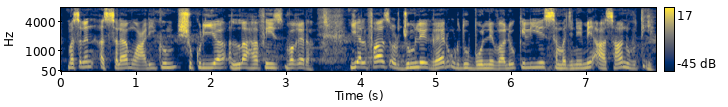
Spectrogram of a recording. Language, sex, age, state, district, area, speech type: Urdu, male, 18-30, Uttar Pradesh, Saharanpur, urban, spontaneous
